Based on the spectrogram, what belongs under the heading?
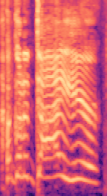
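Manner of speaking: put-on high, frightened boy's voice; boy stuck in ice, certain he will die; panic. A narrator's reading. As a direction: blurt it in panic. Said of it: "Now there was panic".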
